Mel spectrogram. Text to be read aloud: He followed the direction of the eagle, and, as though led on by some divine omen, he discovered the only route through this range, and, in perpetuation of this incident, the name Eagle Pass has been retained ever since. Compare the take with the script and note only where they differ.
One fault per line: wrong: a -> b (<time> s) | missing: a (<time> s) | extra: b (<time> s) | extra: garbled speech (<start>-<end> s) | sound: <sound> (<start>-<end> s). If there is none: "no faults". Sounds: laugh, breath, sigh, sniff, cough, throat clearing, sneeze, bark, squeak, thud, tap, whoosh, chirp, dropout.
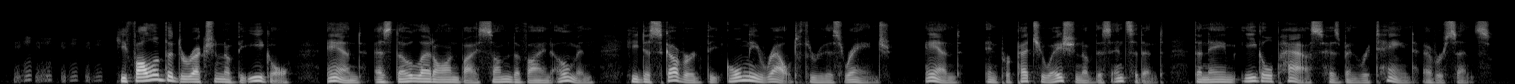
sound: laugh (0.1-1.0 s)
